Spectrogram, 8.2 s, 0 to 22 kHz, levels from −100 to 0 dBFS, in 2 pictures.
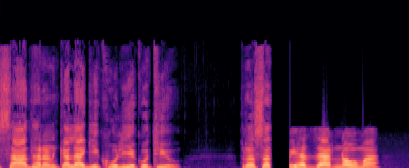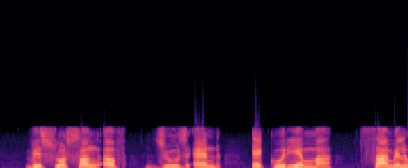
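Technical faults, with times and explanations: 2.70 s to the end, input switched to a poorer device: after about 0.2 s of silence, the speech comes back duller and boxier, with nothing above roughly 5.1 kHz and a new, faint noise floor sitting well below it, while the level stays about the same. That's likely the recording hopping to a different microphone or a headset's call profile, whose narrower band and own noise take over for the rest of the clip.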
